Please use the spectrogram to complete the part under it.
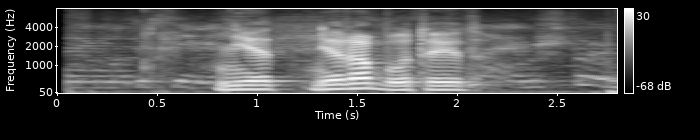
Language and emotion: Russian, neutral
